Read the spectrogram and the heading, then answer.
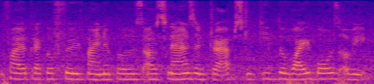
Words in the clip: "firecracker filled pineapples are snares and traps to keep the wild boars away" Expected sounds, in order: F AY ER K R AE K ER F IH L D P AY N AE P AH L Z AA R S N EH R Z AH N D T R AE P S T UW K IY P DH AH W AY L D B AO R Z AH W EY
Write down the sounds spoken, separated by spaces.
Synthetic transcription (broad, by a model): F AY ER K R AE K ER F IH L D P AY N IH P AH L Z AA R S N EH R Z AH N D T R AE P S T UW K IY P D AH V AY D B AO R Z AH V EY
